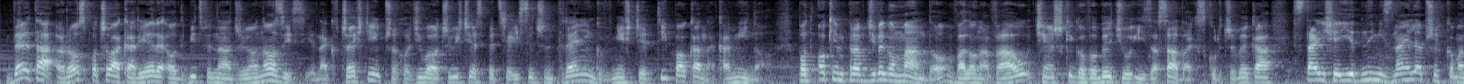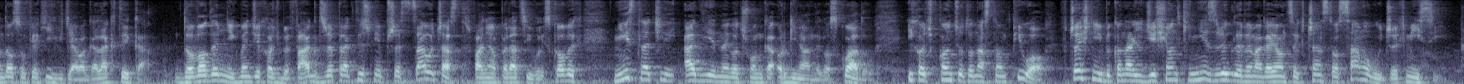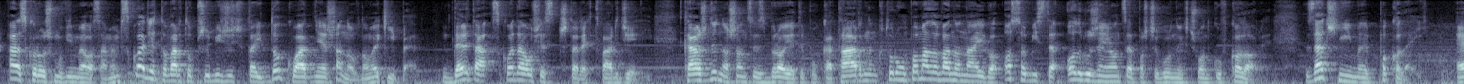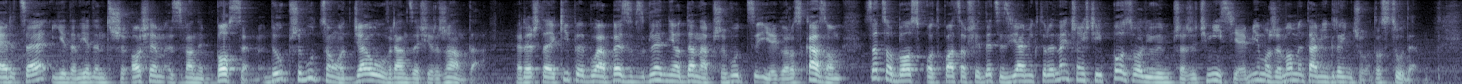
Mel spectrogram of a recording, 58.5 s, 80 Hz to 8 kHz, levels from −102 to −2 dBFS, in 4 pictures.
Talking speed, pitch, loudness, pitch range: 150 wpm, 140 Hz, -29 LUFS, 120-170 Hz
